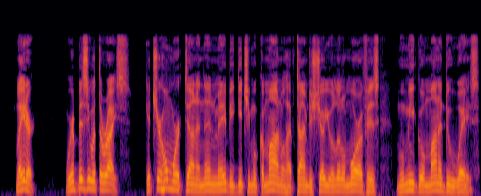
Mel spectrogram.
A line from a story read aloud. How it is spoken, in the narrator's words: barked back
